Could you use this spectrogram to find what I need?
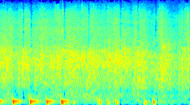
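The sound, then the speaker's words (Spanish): A church audience applauds God, a steady wash of many hands clapping, with a run of regular low thumps pulsing beneath it like clapping or beats in time. “y si Dios permitió escasez en tu vida para por eso tocar la fibra de tu corazón y le puedas buscar, bendito sea el nombre de Dios, porque le doy un aplauso entonces a él por eso.”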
